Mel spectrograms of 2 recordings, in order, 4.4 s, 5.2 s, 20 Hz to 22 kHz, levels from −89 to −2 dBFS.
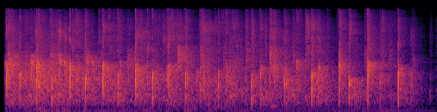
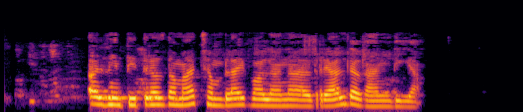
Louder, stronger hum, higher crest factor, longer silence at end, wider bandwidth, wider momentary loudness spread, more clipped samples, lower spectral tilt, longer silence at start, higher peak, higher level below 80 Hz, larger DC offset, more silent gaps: second, -33 LUFS vs -16 LUFS; neither; first, 24 dB vs 16 dB; second, 0.05 s vs 1.05 s; first, 17 kHz vs 7.8 kHz; second, 6 LU vs 13 LU; neither; second, 0 dB/octave vs -6.5 dB/octave; second, 0.05 s vs 0.3 s; second, -10 dBFS vs -2 dBFS; second, -68 dBFS vs -62 dBFS; neither; neither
